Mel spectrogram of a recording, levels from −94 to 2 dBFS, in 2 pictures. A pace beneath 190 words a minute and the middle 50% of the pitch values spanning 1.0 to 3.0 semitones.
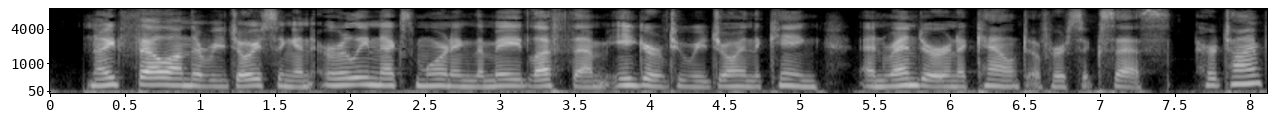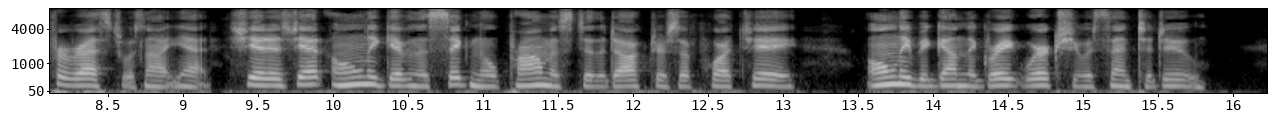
No: fast, 205 wpm; average, 2.7 semitones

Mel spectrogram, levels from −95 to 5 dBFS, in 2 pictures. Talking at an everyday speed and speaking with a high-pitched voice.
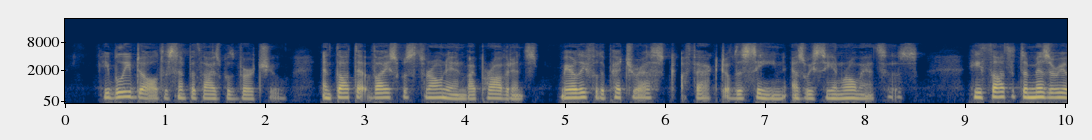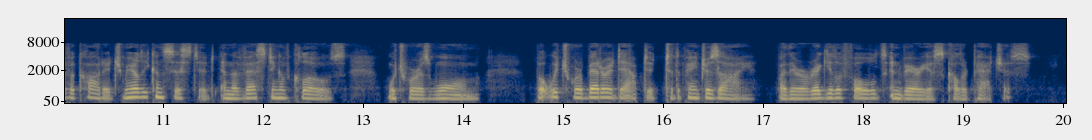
No: average, 195 wpm; medium, 165 Hz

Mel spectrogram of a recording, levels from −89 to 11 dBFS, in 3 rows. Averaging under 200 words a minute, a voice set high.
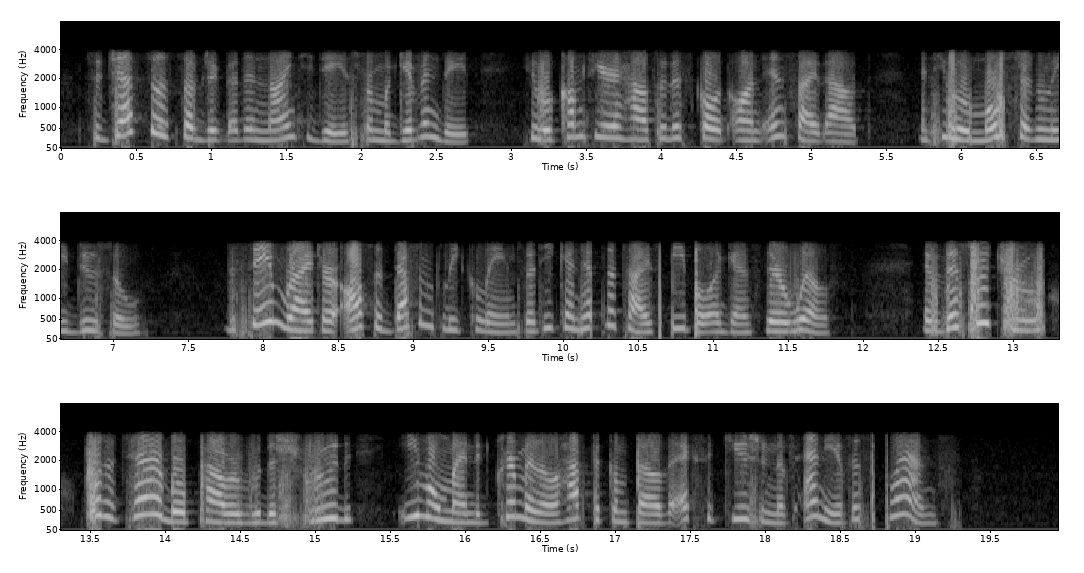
No: fast, 205 wpm; high, 245 Hz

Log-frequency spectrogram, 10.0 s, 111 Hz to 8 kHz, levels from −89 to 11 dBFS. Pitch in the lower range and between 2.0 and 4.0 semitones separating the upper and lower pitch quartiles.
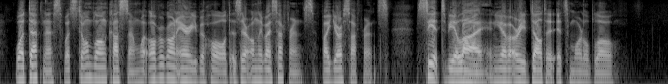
Yes: low, 120 Hz; average, 3.0 semitones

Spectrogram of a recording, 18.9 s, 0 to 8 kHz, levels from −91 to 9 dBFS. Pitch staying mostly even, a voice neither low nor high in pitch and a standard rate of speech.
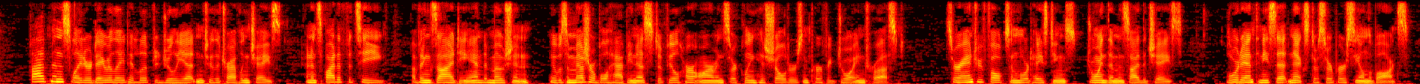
Yes: narrow, 2.2 semitones; medium, 180 Hz; average, 180 wpm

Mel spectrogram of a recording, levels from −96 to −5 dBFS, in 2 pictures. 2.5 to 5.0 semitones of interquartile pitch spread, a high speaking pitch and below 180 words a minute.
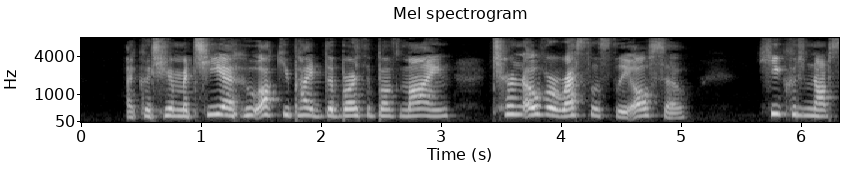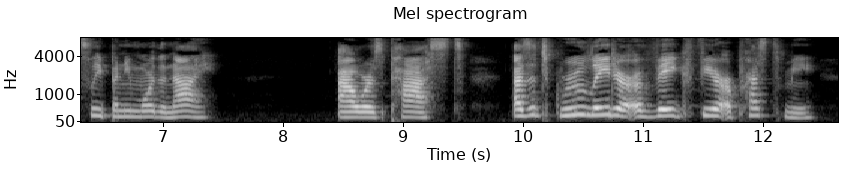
Yes: average, 3.5 semitones; high, 235 Hz; average, 155 wpm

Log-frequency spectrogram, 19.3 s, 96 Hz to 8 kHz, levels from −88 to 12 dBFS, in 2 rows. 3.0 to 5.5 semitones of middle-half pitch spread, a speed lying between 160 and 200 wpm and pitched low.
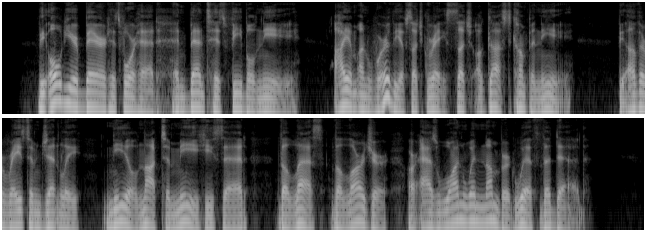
No: average, 4.1 semitones; slow, 135 wpm; very low, 95 Hz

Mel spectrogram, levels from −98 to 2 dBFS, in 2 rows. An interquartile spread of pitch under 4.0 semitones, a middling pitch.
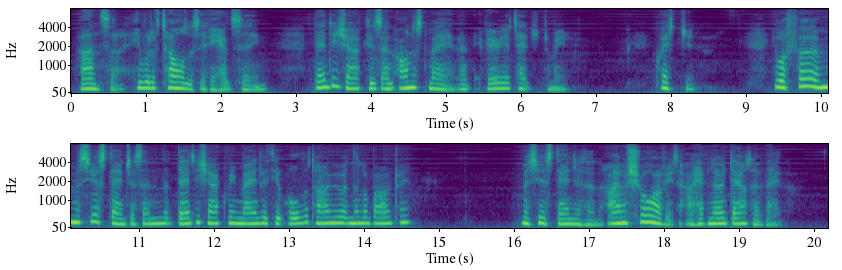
No: average, 2.9 semitones; high, 195 Hz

